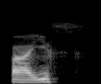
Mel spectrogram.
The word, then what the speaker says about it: país: Então, país, ele vai separar o A do I. Então, vai ser um hiato.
